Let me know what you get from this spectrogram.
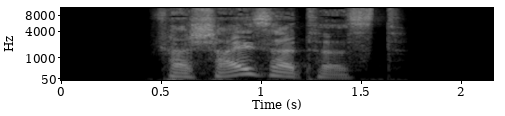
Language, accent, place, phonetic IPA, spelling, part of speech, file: German, Germany, Berlin, [fɛɐ̯ˈʃaɪ̯sɐtəst], verscheißertest, verb, De-verscheißertest.ogg
- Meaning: inflection of verscheißern: 1. second-person singular preterite 2. second-person singular subjunctive II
